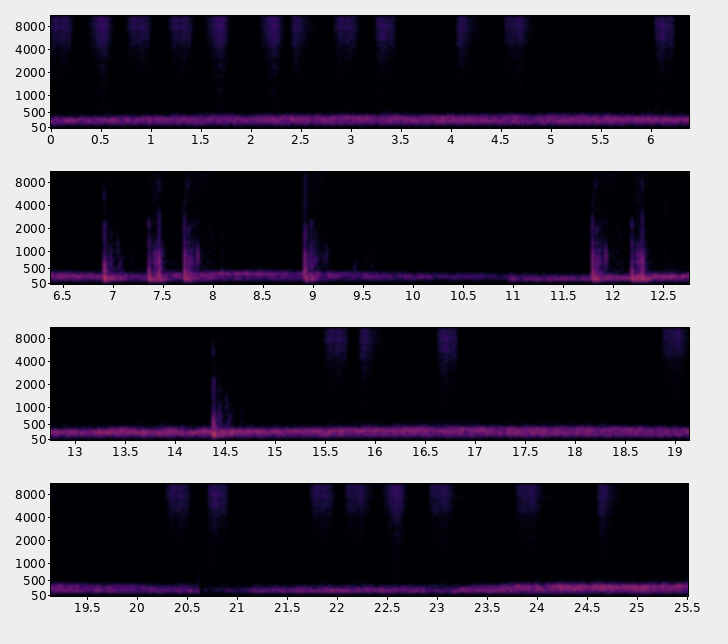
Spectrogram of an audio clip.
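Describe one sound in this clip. Footsteps crunch steadily over grass and wooden planks.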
